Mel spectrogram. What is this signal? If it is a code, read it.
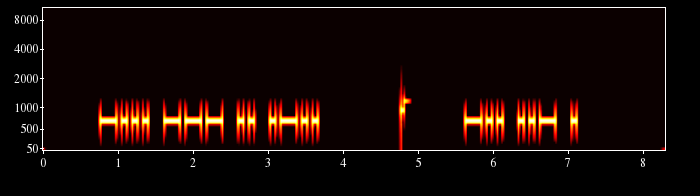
Morse code, heard as a keyed tone, about 17 wpm, 700 Hz. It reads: BOIL DUE
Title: Sets of 5 Words Encore - New Word Drill - 17wpm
